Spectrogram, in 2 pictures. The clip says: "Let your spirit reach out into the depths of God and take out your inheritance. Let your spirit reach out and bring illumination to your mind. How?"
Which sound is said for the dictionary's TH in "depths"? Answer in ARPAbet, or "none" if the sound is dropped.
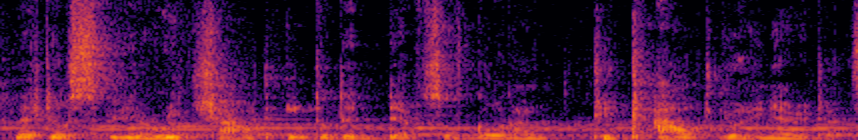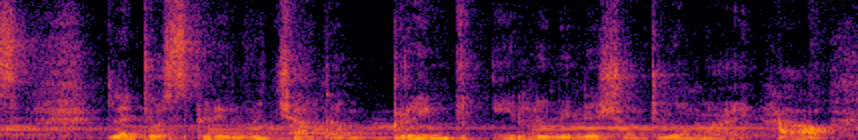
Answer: T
